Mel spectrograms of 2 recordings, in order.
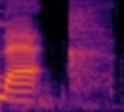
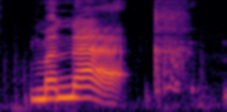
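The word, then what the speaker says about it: MNEK: Oh, is it neck. Manek. It's M N E K.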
